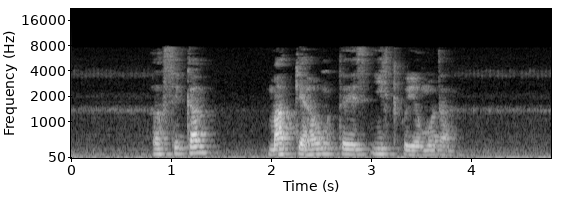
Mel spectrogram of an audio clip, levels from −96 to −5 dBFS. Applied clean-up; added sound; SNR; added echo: none; Church bell; 15 dB; reverberation time 0.3 s.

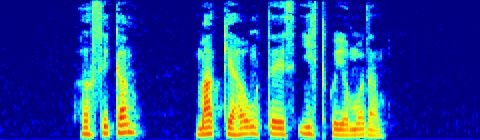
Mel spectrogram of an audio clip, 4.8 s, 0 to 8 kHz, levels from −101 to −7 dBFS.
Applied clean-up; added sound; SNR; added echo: none; none; none; none.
